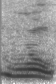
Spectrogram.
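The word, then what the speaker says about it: nous: through using the pronoun nu even i can play with no because n o u s is the spelling and s we don't pronounce so even i can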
